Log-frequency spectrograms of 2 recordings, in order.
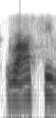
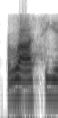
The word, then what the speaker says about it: Rawsi: You can follow me on social media, Rossi Williams. Just put in my name, Twitter, Instagram, Facebook. Rossi is spelled R-A-W-S-I.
